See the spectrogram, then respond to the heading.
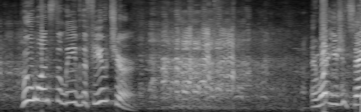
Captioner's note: laughter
